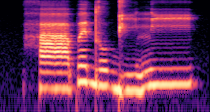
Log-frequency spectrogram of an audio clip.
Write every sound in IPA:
h aː˨ p ɛ˦ d o˧ ɡ iː˨ n iː˦

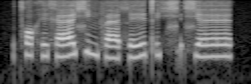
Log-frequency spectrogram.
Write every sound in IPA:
tʰ ɔ h e x æː ɕ e ɲ f æː ɬ eː tʼ e ç ɕ ɛ̰ ɕ ɛː

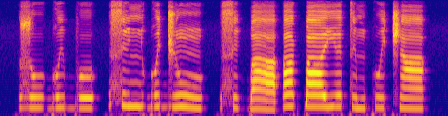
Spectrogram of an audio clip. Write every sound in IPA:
z uː˨ ɡʷ i˦ b ʊ˦ | s i˦ ɲ ʊ˦ ɡʷ i˦ d͡ʒ ũ˦˨ | s i˨ ɡ͡b a˨ | a˦ k͡p aː˦ j ɪ˦ t i˨ m kʷ i˦ t͡ʃ ã˦

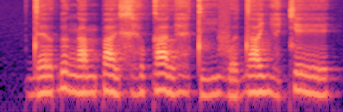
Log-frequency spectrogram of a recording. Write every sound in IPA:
d ɛ˩˧ ə̯ ɠ ə˥˨ ŋ a˦ m p a˥˨ ɪ̯ x ɛ̤˦ ʊ̯ ɡ a˥˨ l ɛ̤˥˨ t i˩˧ v ə˩˧ d a˦ ʎ ɛ̤˩˧ c e˥˨

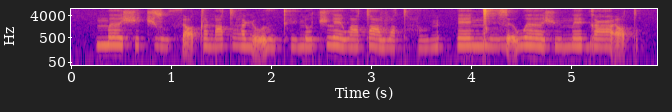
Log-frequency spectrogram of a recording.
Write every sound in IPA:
m ɜ ʃ ɘ t͡ʃ z o̤ θ ə̰ tˤ ɘ ɳ ɾ ʉ tˤ ɦ ɜ ɳ o̰ ð ə̤ kʰ ɛ̤ ɳ ɾ o t͡ʃ l ɛ w ə tˤ ɘ v ə tˤ h o̤ ɳ | ɛ ŋ͡ǀ ɛ̤ z ə̰ w ɜ ʃ ʉ m ɛ ɡ ə ʕ ɛ̰ tˤ

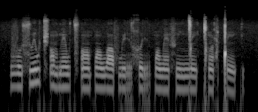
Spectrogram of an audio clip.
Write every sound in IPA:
v o sʷ e w t͡ʃʼ ɔ̃ b ɛ̃ w t͡sʼ ɔ̃ p ɔ̃ w ɒ f w ʏ r χʷ i r p ɔ̃ w ɛ̃ f ĩ ŋ͡ǀ ẽ ǀʰ õ ħ ǃ ẽ k

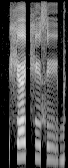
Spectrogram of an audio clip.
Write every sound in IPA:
ʃ ɛ t͡ʃ i s iː b

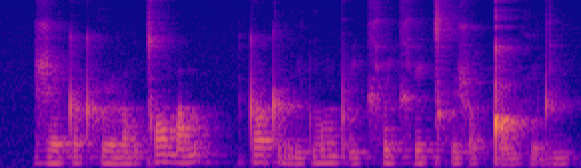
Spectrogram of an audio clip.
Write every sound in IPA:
ʐ ɛ t ɔ t f ə˞ l ɒ m ǀ ɔ m ɑ m | t ɔ t r i t m ɔ m pʼ e t͡ɕʰ ə t͡ɕʰ e ǀʰ ɯ ʂ ɔ ŋ͡ǃ ɒ m x e d i

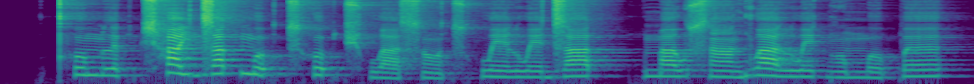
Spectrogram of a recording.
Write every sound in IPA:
kʰ o˧ m l ə˨ k̚ t͡ɕʰ a˥˧ j d͡z a˦ t̚ m o˦ ʔ t͡sʰ o˦ ʔ t͡ɕʰ w a˨˩ s ɔ̃˨˩ t͡sʰ w e˧ l w e˧ d͡z a˦ t̚ | m a˧ w s ã˧ ɡ w a˥˧ l w e˦ ɡ ɔ̃˧ m o˨˩ p ə˦

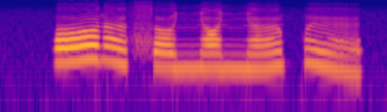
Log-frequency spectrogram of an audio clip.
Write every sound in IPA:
ɜ ɾ ɛ̃ s ɜ ɲ ã ɲ ɛ̃ p ẽ

